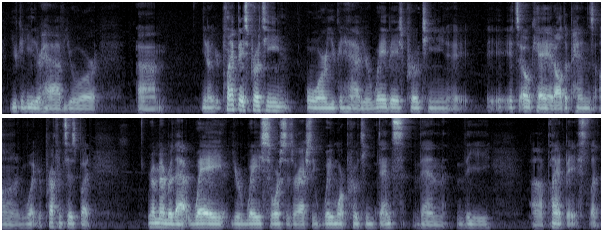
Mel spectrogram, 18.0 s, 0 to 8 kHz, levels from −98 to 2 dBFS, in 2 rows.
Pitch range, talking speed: 80-90 Hz, 160 wpm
